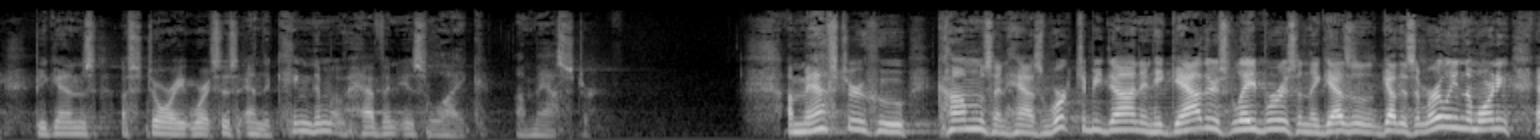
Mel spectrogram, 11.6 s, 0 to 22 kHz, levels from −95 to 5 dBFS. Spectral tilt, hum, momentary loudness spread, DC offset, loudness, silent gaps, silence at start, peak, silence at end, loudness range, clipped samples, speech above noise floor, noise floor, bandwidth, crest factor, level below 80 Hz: -3.5 dB/octave; none; 16 LU; under 0.1%; -23 LUFS; none; 0.05 s; 0 dBFS; 0 s; 15 LU; under 0.1%; 50 dB; -74 dBFS; 16.5 kHz; 24 dB; -76 dBFS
